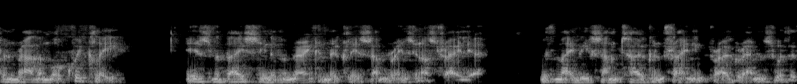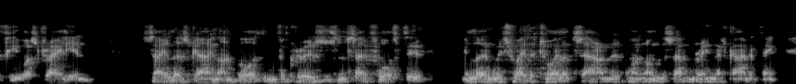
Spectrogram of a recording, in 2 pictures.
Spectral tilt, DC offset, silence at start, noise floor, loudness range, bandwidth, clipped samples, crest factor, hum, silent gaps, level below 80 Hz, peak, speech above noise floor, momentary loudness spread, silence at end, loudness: -4.5 dB/octave; under 0.1%; 0 s; -69 dBFS; 2 LU; 7.6 kHz; under 0.1%; 18 dB; none; none; -62 dBFS; -10 dBFS; 43 dB; 5 LU; 0 s; -26 LUFS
